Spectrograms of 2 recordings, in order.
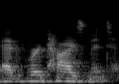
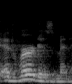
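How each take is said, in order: First: It is said in an American English accent. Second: It is said in a British English accent. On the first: "American English way accent, then it's better to say" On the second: "if you read it in a British English way"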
